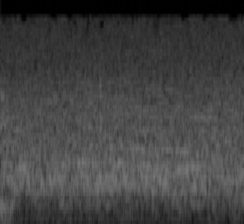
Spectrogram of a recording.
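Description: Steady stadium crowd noise: an even roar from the stands with no single cheer standing out.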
